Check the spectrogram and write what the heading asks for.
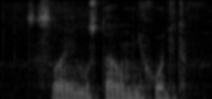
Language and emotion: Russian, neutral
